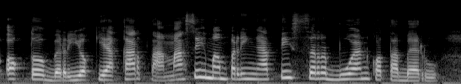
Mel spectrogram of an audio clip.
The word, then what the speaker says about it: Yogyakarta: Karena pada zaman Hindia Belanda, orang-orang Belanda dalam ejaan Belanda itu J dibaca Y.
